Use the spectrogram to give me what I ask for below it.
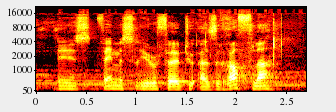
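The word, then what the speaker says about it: غفلة: famously referred to as rafla the GH sound is pronounced roughly like the French R it's a kind of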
